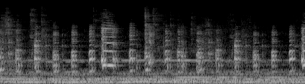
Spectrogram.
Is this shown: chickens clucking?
yes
